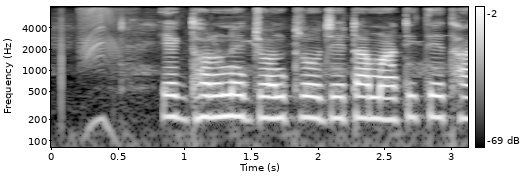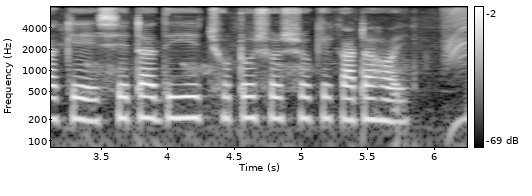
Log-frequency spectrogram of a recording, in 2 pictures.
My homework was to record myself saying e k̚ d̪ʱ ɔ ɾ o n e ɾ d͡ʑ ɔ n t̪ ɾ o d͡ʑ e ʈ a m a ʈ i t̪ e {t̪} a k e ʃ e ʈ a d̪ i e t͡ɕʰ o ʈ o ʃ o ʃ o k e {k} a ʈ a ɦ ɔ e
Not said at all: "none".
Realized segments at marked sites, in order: t̪ʰ, k

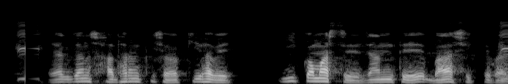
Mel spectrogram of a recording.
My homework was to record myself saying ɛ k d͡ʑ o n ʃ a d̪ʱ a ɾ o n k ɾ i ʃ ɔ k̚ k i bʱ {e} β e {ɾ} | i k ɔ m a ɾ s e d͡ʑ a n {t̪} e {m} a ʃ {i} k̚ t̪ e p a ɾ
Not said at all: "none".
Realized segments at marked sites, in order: a, none, t̪, b, i

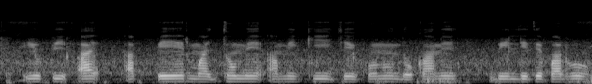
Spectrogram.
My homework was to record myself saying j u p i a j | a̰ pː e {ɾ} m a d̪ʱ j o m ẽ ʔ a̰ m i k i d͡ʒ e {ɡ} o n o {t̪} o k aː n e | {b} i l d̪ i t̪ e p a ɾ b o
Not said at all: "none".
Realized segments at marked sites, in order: ɾ, k, d̪, b

